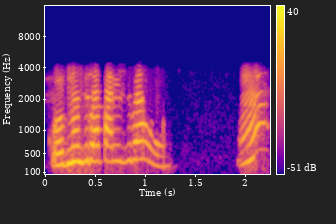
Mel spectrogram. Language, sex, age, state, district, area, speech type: Odia, female, 30-45, Odisha, Nayagarh, rural, conversation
